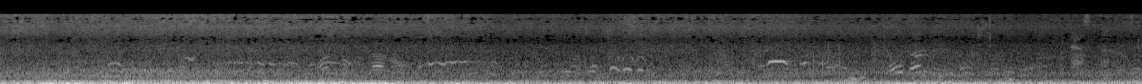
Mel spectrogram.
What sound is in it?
The sound of wind, delta of Llobregat. Recorded with a Zoom H1 recorder.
